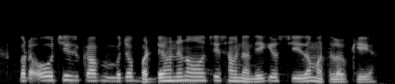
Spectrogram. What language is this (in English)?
Punjabi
